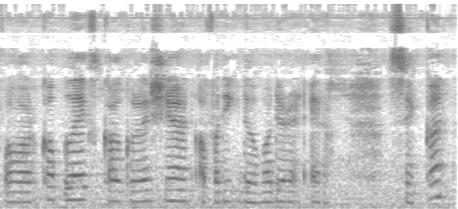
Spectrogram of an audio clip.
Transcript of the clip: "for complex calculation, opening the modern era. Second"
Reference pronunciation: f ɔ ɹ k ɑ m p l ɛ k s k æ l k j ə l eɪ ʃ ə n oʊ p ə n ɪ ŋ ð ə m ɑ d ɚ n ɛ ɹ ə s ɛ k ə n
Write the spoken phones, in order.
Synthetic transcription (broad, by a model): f ɔ ɹ k ɑ m p l ɛ k s k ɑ l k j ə l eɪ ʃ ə n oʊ f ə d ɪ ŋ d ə m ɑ d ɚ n ɛ ɹ ə s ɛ k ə n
